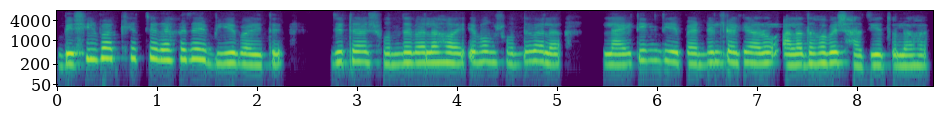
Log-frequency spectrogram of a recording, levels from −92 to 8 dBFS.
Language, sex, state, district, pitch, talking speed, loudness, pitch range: Bengali, female, West Bengal, North 24 Parganas, 225 Hz, 135 wpm, -16 LUFS, 210-240 Hz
